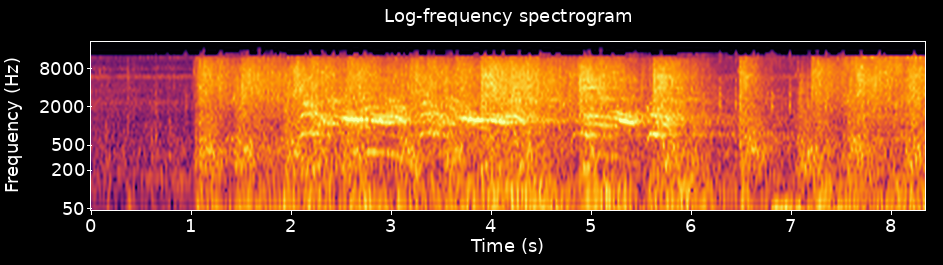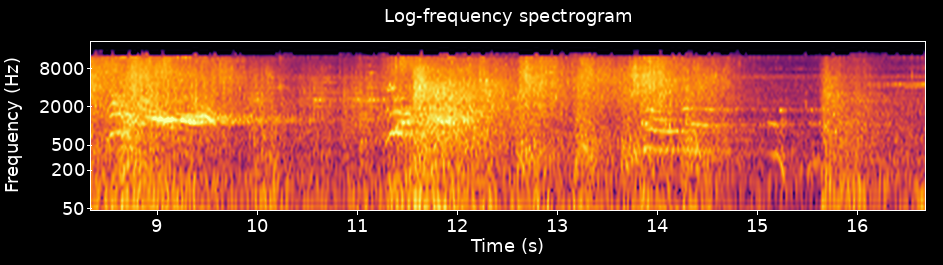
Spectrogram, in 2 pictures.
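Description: Blades slash and strike repeatedly in a fight.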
